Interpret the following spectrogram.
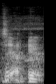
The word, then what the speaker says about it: giant: strikes the g because giant would have been two solos giants not one syllable giant giant it's not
